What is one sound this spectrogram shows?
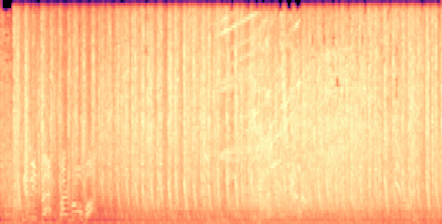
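Rapid gunfire rattles without pause.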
